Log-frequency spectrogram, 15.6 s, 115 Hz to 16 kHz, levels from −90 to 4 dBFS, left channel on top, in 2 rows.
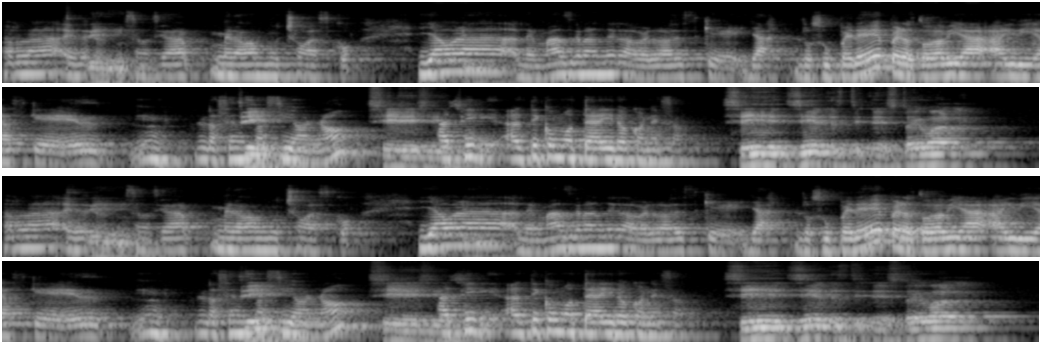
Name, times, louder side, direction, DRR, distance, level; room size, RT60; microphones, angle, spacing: voice 1, 0.0-2.6 3.1-10.4 11.0-12.9, left 1 dB, 10° left, 8 dB, 0.4 m, -24 dB
voice 2, 0.6-1.0 3.4-3.6 7.5-7.8 9.6-9.8 10.5-11.2 13.2-15.0, left 1 dB, 40° left, 3 dB, 0.9 m, -25 dB
6.8 x 3.4 x 5.1 m, 1.0 s
head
